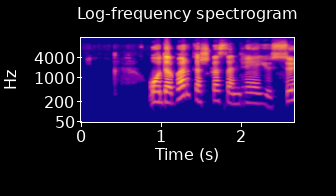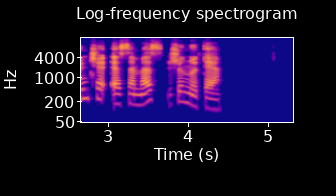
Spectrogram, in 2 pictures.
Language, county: Lithuanian, Marijampolė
